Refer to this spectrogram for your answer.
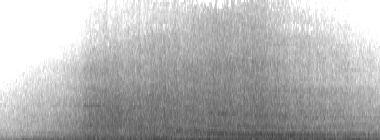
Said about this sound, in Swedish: Till slut lyfter i alla fall planet mot norra Europa.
